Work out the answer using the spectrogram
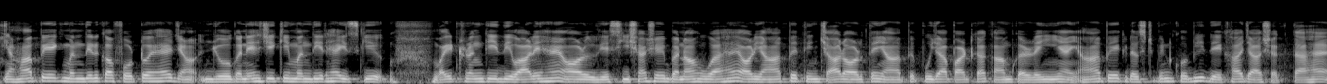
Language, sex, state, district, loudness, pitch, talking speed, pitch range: Angika, male, Bihar, Samastipur, -17 LUFS, 125 Hz, 235 wpm, 120-135 Hz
